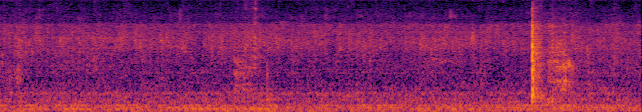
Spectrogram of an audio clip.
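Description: Brussels sprouts coated in oil and seasoning fry in a pan with a steady, soft sizzle, and a sharp clatter near the end as they are stirred and flipped.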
